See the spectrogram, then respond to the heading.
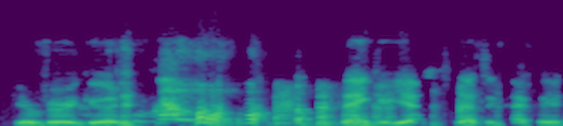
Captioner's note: laughing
